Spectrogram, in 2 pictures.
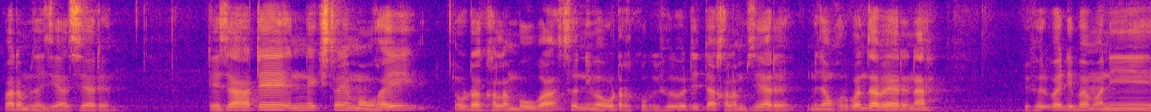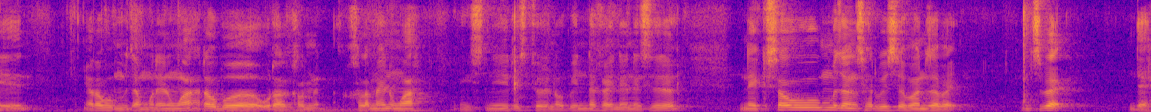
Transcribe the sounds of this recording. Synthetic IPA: b̥aɾamɯzaŋzijaseaɾɯ | d̥ezahatenek̚stajmawɦajɔɾdaɾkʰalambawbasɯnibaɔɾdaɾkʰubipʰiɾbadidakʰalams̬iaɾɯmɯzaŋkʰɔɾbanzaβajaɾɯna | bipʰiɾbadibamani | aɾawbɯmɯzaŋmɯnajnuŋaːɾawbɯɔdaɾkʰkʰalamnajnuŋaiŋsniɾestoɾentawbindakʰajnajnɯs̬ɯɾɯ | neksawmɯzaŋsaɾbisɯbanzaβaj | ɯnsibaj | de

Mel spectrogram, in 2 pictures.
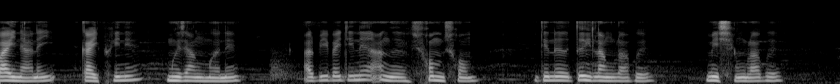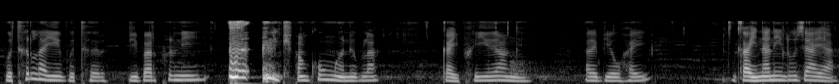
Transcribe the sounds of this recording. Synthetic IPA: bajnanɯj | ɡ̥ajpʰɯjnɯmɯzaŋmɯnɯ | aɾbibajdinɯa̰ŋɯsɔmsɔm | bidɯnɯdɯjlaŋblabɯ | misɯŋblabɯ | b̥ɯtʰɯɾlajɯbɯtʰɯɾbibaɾpʰɯɾni | pʰi̥pʰaŋkʰɔwmɯnɯbla | ɡ̥ajpʰɯjɯaŋɯ | aɾɯbiawɦaj | ɡ̥ajnanɯlɔzaja

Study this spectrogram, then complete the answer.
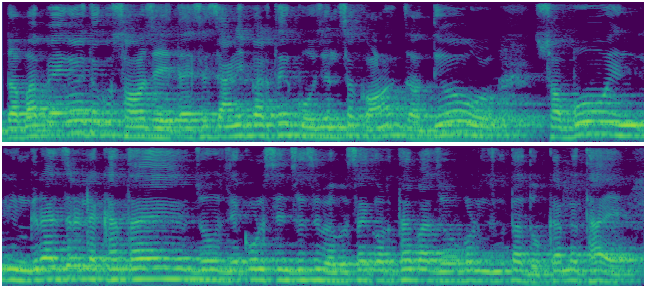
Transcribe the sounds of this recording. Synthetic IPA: d̪ɔbapajkɔt̪akusɔɦɔd͡ʒɔɦit̪ʰaesed͡ʒaɽ̃ipaɾt̪ʰaekod͡ʒensɔkɔɽ̃ɔd͡ʒɔd̪io | sɔbuiŋɡɾad͡ʒɔɾelekʰat̪ʰaed͡ʒod͡ʒekɔɽ̃ɔsinsɔsebjɔbɔsajkɔɾut̪ʰaebad͡ʒowkɔɽ̃ɔt̪ad̪okanɔt̪ʰae

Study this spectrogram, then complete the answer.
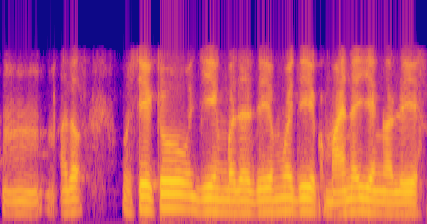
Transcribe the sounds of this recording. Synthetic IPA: ɐdɔ | usek̚tujeŋbɐdɐdemojdikʰumajnɐjeŋɐle

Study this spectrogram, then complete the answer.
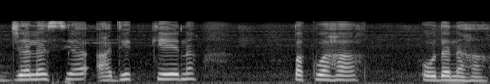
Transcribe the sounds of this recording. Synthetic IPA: d͡ʒɐlɐsjɐɐd̪ʱikjeːnɐ | pɐkʋɐɦɐ | oːd̪ɐnɐɦɐ̆

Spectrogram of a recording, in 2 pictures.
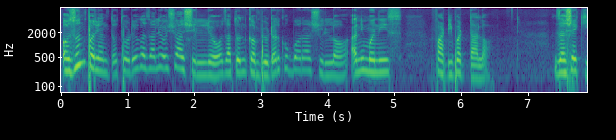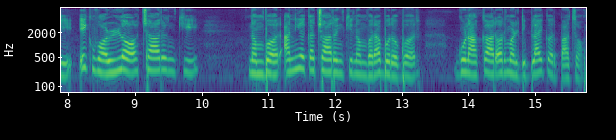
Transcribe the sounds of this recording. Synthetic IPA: əd͡zuːnpəɾjənt̪ət̪ʰoɽjɔɡəd͡zaliəɕuəɕilːjɔd͡zat̪uːnkəmpjuʈəɾkʰuːp̚bɔɾɔəɕilːɔa̰ñiməniːs | faʈipəɽʈalɔ̰ | d͡zəɕɛ̃kiekʋɔɽlɔt͡ɕaɾəŋki | nəmbəɾa̰ñiekat͡ɕaɾə̃ŋkinəmbɾabəɾobəɾ | ɡuɽ̃akaɾɔɾməlʈiplajkəɾpat͡sɔ̰

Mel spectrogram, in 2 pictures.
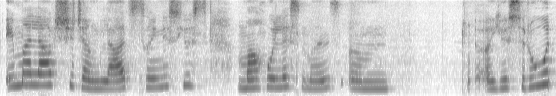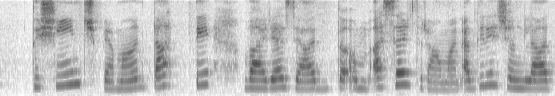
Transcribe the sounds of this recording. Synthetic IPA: imɐlaːʋʃʰid͡ʒɐŋɡlaːt̪sunisjusmaːɦuːlɐsmɐnz | jusɾuːt̪̚ːɨʃiːnt͡ʃʰi̥pʲɐmaːnt̪aːt̪ːeʋaːɾʲjaːzʲjaːd̪ɐ̰sɐɾt̪ɾaːmaːnʔɐ̰ɡɾesd͡ʒɐŋɡlaːt̪

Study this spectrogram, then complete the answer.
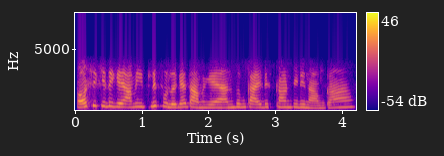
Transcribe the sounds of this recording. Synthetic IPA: ɔɕikid̪iɡeamiːt̪lifuləkɛ̃t̪amɡeanit̪umikaiɖiskaw̃ɳʈp̪id̪inaːmka

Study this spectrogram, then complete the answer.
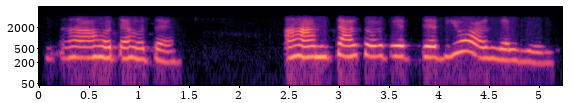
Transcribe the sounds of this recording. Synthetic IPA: ɦãɦot̪ɛɦot̪ɛ | ɦãmt͡ʃaɾsɔɾbed̪ed̪ijoɔɾleld̪ijo

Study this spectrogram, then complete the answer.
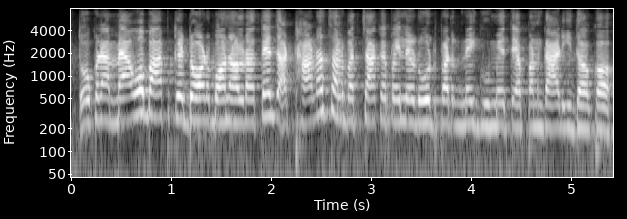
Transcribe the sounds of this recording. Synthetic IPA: t̪ɔokɾamɛobapkeɖɔɽbənəlɾəɦt̪ɛd͡ʒəʈʰːaɾə̃salbətːʃakepəɦileɾoɖpəɾnəjɡʱumet̪eəpənɡaɽid̪ɔkɔ

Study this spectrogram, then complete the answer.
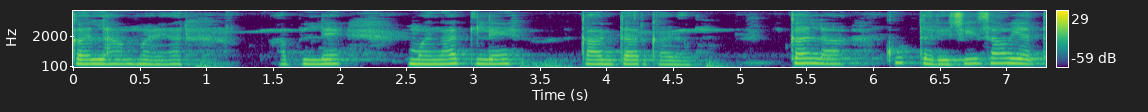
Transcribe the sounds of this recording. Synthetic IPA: kəlam̤əɭjaɾ | aple | mənat̪lekaɡ̚d̪aɾkaɽəʋkəlakʰuːp̚t̪ʰəɾet͡ɕisãʋjɛt̪a

